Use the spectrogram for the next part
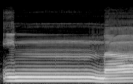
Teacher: यहाँ पर देखें यहाँ काफ मुशद्दद है, नून मुशद्दद है, यहाँ पर नून मुशद्दद है, तो यहाँ गुन्ना करेंगे।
